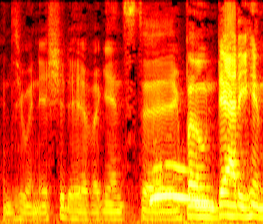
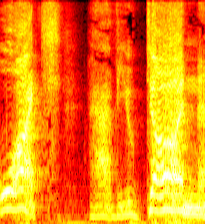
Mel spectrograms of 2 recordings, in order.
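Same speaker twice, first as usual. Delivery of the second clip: very loud, resounding, booming cry; 7 semitones higher, 10 dB louder than usual. Narrator voicing a skeletal figure's first words, in a booming voice. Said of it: "you hear a booming voice through the room".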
